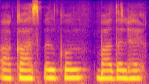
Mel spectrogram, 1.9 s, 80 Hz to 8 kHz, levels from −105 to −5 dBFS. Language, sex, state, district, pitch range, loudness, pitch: Hindi, female, Uttar Pradesh, Lucknow, 230-245 Hz, -13 LUFS, 235 Hz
